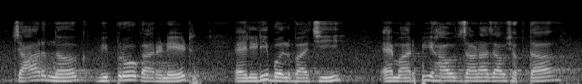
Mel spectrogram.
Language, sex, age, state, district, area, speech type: Goan Konkani, male, 18-30, Goa, Bardez, rural, read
